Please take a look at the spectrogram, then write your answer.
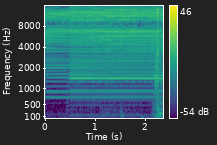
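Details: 1983 Chevette diesel that won't start after a head gasket and new injection pump, unused for six months: steady electric buzz with the key on, engine not running; a key-on warning buzzer, cause unconfirmed.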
